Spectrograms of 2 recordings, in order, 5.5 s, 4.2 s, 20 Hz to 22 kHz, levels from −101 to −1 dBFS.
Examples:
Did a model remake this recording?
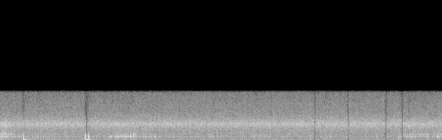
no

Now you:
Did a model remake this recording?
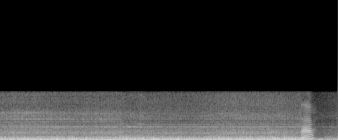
no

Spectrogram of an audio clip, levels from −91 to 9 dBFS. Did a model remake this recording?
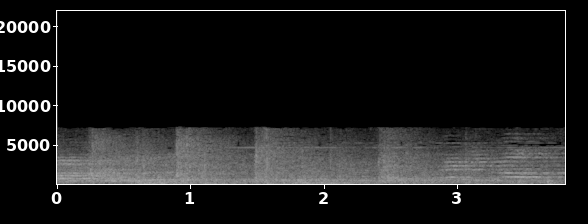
no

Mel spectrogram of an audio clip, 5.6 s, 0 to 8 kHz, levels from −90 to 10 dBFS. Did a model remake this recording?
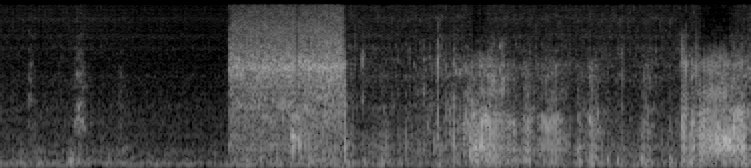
yes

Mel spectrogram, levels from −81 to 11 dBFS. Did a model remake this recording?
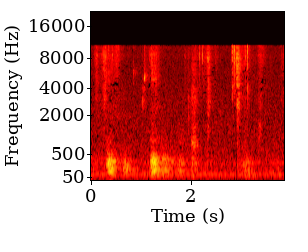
no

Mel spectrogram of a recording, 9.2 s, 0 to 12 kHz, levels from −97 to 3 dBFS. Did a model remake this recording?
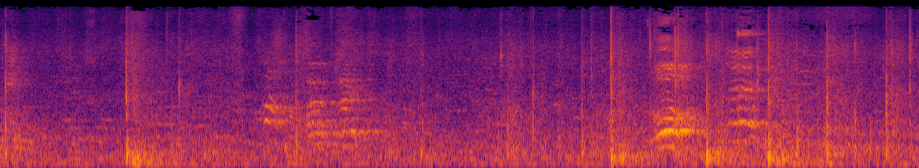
no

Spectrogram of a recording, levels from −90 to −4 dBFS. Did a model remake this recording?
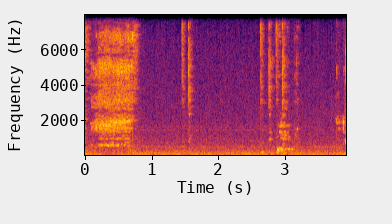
no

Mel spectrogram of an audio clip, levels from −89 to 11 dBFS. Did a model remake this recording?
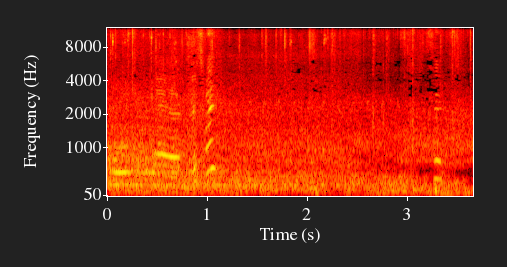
no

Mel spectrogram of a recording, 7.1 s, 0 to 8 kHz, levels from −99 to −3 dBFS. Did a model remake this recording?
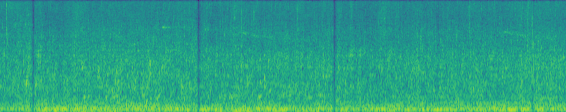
no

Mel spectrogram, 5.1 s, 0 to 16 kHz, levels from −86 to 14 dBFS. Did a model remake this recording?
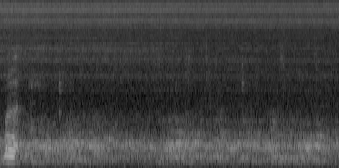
no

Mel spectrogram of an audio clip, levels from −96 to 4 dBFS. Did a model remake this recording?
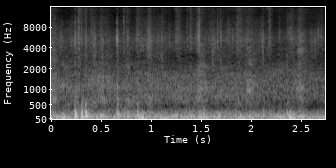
no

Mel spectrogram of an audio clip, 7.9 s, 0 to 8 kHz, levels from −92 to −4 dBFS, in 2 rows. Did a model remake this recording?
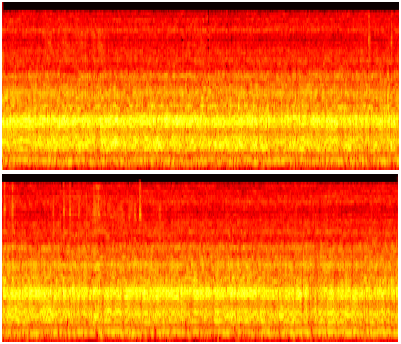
yes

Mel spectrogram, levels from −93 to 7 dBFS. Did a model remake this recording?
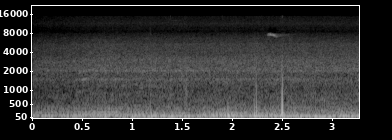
no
